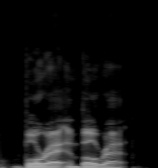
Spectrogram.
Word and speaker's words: Borat: You the first few times you said bor rat and that is just not how it's pronounced. Bo rat.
